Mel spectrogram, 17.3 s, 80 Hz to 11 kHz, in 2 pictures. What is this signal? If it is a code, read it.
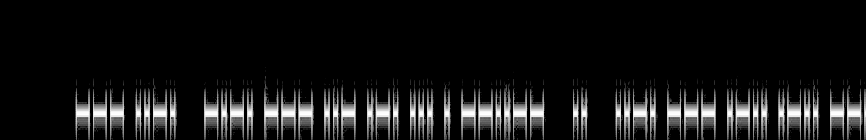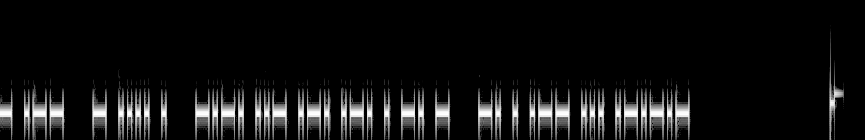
Morse code, heard as a keyed tone, about 28 wpm, 700 Hz. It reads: OF COURSE, I FOLLOW THE CURRENT NEWS.
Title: Sentences from Top 1000 Words - Review Part 4 - 28wpm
